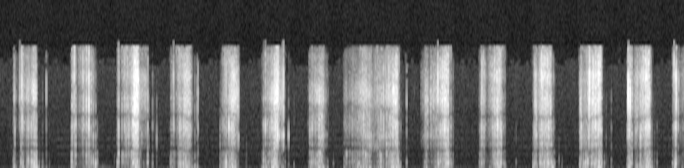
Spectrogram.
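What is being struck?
Plastic cling film over a microphone.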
